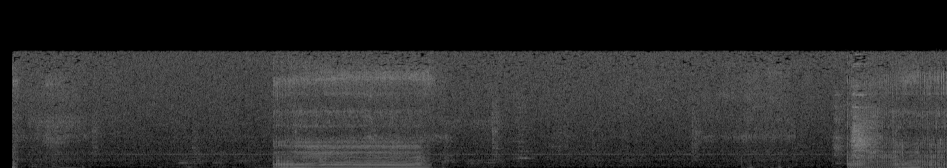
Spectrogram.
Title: Snoring Pugs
